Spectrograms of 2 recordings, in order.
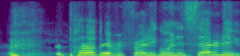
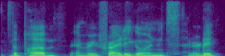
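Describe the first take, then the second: First: It is said in a lively, enthusiastic tone. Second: It is said in a flat, unenthusiastic tone.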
